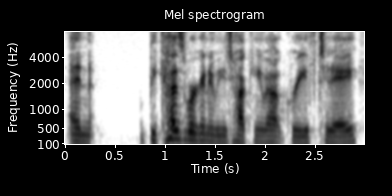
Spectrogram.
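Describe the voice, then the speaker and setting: An American woman hosting a podcast in a chatty, rambling, self-deprecating way, her voice slightly raspy as it recovers from being lost. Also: sits low, a little fast, darkish tone, dry recording, clean studio sound. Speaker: podcast host.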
